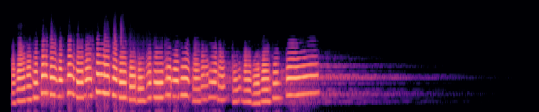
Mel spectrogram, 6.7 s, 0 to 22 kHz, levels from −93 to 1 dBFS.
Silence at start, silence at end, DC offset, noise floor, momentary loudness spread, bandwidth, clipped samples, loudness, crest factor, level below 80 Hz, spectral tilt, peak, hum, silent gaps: 0.15 s; 2.7 s; under 0.1%; under -90 dBFS; 7 LU; 7.4 kHz; under 0.1%; -14 LUFS; 16 dB; -64 dBFS; -2.5 dB/octave; 0 dBFS; none; none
